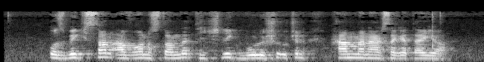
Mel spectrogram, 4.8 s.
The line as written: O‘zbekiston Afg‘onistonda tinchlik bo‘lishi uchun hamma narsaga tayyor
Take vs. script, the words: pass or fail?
pass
